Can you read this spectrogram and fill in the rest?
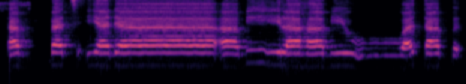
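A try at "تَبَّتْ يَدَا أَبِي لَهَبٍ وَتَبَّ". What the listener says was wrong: Wa tab agak terlambat.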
